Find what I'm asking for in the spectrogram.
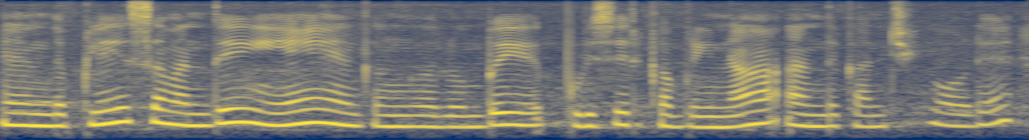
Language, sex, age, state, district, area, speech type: Tamil, female, 18-30, Tamil Nadu, Mayiladuthurai, urban, spontaneous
